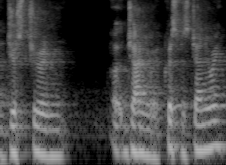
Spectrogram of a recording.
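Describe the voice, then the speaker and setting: In a central Irish accent, a man speaks at a medium pitch with a dark, mellow tone, somewhat breathy, and with monotone, flat intonation. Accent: soft Irish, from the centre of Ireland. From Ireland.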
